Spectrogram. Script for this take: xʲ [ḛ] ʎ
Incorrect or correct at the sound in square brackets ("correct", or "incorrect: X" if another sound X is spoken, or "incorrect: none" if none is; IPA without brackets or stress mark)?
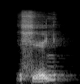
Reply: correct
